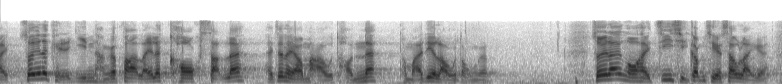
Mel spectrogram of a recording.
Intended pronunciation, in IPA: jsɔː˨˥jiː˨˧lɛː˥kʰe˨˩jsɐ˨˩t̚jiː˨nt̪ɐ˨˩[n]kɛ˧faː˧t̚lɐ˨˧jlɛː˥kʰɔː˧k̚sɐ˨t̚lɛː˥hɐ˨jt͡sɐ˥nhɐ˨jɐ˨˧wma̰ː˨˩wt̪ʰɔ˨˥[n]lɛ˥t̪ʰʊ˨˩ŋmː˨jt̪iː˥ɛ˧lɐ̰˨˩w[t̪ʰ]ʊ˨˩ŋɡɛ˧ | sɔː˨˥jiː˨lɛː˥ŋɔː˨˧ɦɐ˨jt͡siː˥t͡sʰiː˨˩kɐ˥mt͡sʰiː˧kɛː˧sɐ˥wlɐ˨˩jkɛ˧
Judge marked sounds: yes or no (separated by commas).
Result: no, yes, no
